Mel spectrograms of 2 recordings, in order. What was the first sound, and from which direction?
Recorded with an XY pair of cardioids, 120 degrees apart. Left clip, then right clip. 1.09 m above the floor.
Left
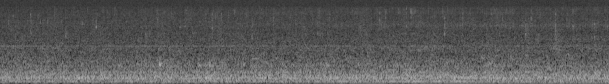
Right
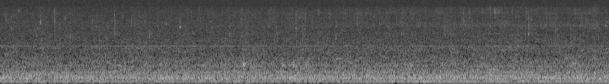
Only background noise.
